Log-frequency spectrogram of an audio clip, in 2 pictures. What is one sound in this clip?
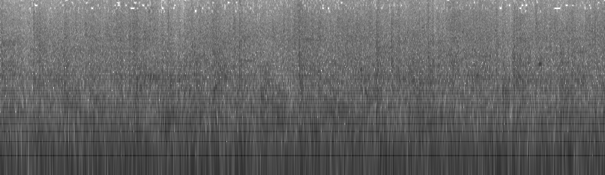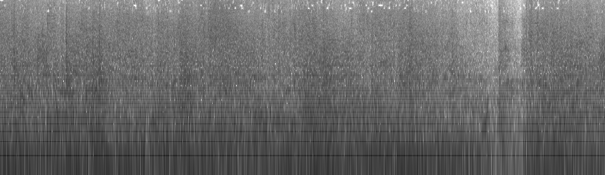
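Spells crackle and burst in rapid, constant bursts.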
